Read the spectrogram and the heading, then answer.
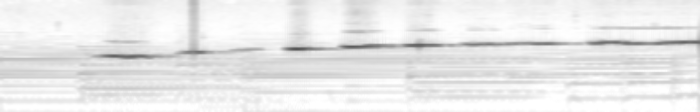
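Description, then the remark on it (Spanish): A person whistles an eerie, slowly rising melody imitating the whistle of a legendary ghost, with notes climbing step by step over a few seconds, fairly loud with no talking. “Yo escuché un disco eh, cuando estaba niño de la leyenda del silbón.”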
